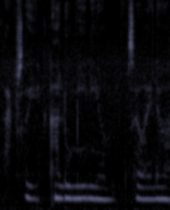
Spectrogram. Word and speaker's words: Aluminium: in German it's actually aluminium so I know how to pronounce it properly but otherwise the Americans would be very confused so in German it's aluminium it's very similar so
